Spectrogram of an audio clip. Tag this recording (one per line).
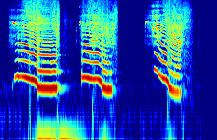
whining
animal
whine
dog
